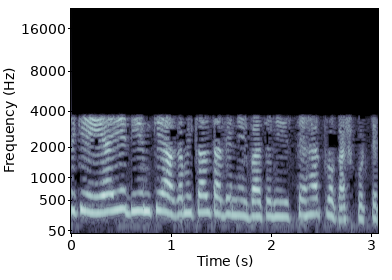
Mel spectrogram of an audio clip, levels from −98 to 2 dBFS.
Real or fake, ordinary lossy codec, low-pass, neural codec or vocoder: real; none; 3.6 kHz; none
